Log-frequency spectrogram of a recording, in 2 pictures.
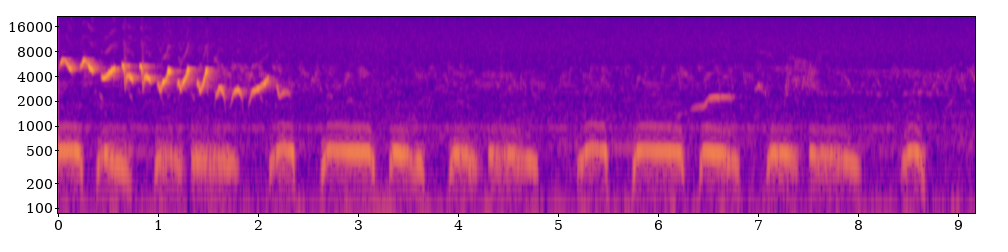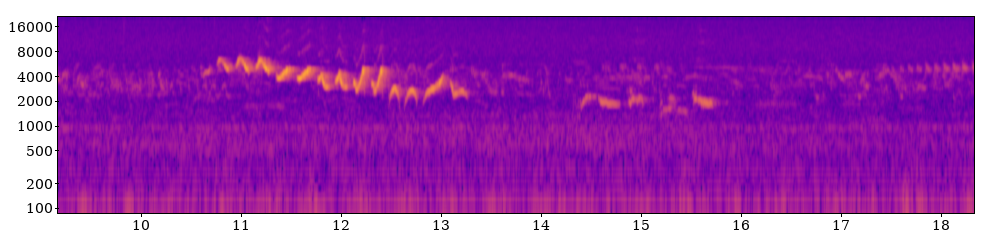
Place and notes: Willow warbler ... wood pigeon ... dpa 4060s to Zoom F6 ... lavaliers clipped to twigs ... bird calls ... song ... from ... yellowhammer ... pheasant ... wren ... skylark .. goldfinch ... magpie ... crow ...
